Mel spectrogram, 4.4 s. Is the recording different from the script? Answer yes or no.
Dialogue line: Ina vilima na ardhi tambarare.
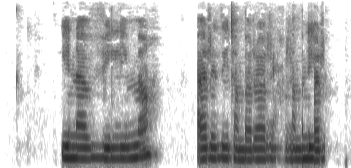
yes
